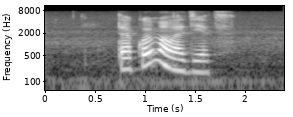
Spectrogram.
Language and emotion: Russian, positive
